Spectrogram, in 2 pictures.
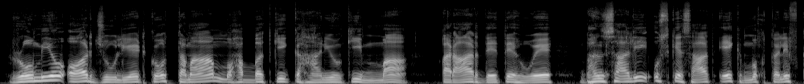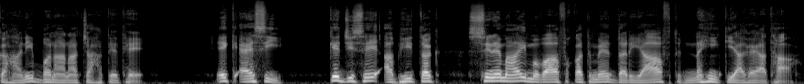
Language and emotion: Urdu, neutral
